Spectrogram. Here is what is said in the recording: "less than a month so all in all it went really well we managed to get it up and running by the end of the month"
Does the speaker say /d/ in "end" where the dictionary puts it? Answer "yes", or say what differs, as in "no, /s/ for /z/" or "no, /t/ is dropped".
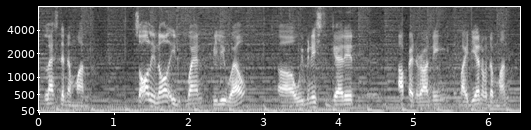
yes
